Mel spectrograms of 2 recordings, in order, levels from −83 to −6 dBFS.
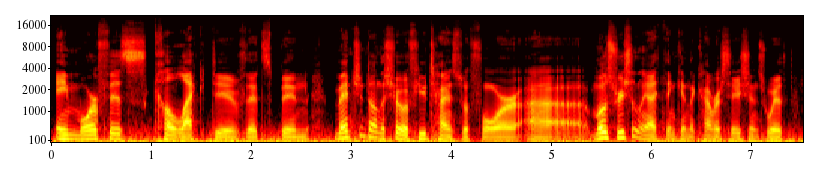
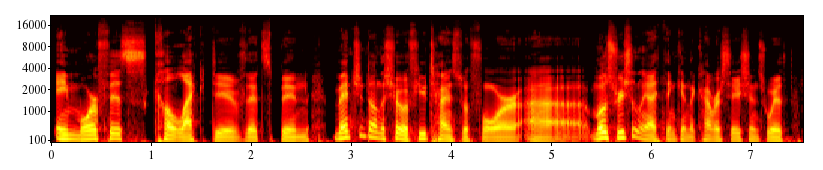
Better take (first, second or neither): second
